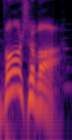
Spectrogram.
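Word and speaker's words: Warszawa: largest city is warsa which in Polish is pronounced vva the city is a population of around 1.7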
